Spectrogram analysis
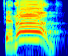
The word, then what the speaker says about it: Fernando: Por exemplo, Fernando! Ficou onde? A sílaba tônica? No NAN. Então você mata que a penúltima sílaba é a sílaba tônica.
